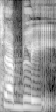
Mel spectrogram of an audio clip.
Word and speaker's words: Chablis: Chablis. It's like the alcohol. Lady Chablis. – In my head, it was Chablis. – All right. Have you never heard of the alcohol Chablis? – No.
